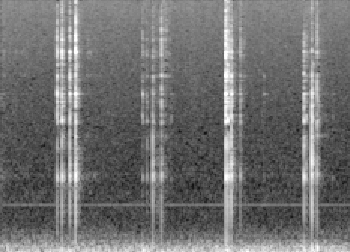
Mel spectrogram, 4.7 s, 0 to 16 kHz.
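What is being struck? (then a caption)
Small metal mint tin. A small hollow metal Altoids mint tin is held near the mic and tapped with the fingertips and nails. The taps come in quick clusters of bright, short metallic clicks with a brief ring around 1.1 kHz. A low rumbling background and a faint steady hum sit underneath.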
